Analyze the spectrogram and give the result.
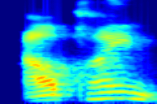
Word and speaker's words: Alpyn: And then I use a moisturizer after I come out of the shower, and it's called Alpine Beauty, but it's spelled Alpyn.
